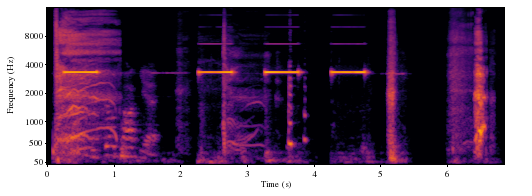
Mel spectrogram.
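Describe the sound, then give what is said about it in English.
A smoke alarm sounds three loud, shrill, high-pitched beeps in an even rhythm, each lasting about half a second. Someone exclaims and makes breathy vocal sounds before and after the beeps. “Is this a fire drill?”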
